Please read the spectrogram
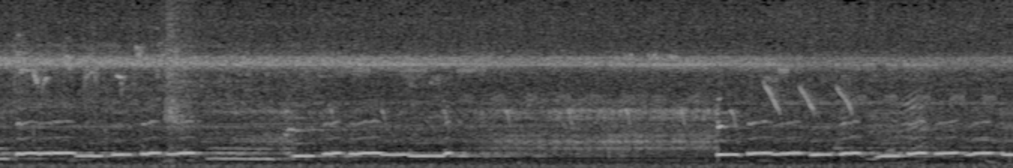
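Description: A single high melody line on a flute-like wind instrument, moving in small steps between held notes and pausing for about two seconds in the middle. A few quick high chirps come in about five seconds in.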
